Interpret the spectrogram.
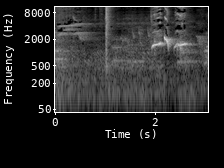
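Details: Black-throated laughingthrush, young caged bird, singing to rouse rival birds and train chicks. A single sharp click, a quiet pause, then a short phrase of bright, level and slurred whistles.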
